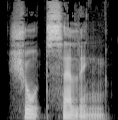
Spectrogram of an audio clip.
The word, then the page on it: short selling: British English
